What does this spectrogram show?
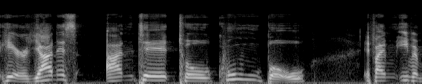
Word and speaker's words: Antetokounmpo: Antetokounmpo. That's how you pronounced.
